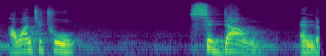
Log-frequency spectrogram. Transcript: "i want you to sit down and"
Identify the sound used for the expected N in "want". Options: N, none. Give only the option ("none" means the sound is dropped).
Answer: N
